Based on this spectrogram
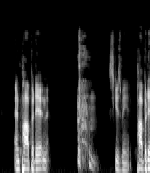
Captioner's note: coughing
